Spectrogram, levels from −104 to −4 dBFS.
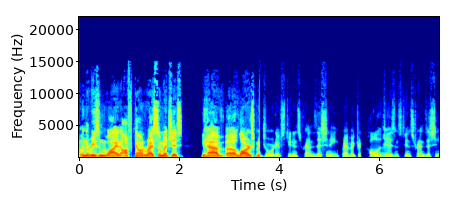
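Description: From 3.60 s to the end, the sound collapses by about 21 dB and turns faint. The likely cause is one channel inverted, cancelling shared centre content in mono. Unlike a plain level drop, the balance changes: centred material vanishes, leaving only a faint copy of the small mismatch between the channels.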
